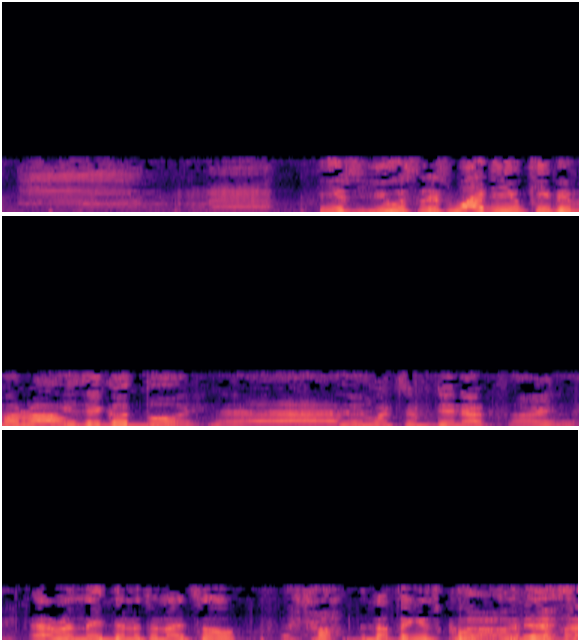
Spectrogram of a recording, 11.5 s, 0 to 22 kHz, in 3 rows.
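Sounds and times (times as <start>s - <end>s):
sheep bleating: 0.0s - 1.9s
speech: 1.4s - 11.5s
laughter: 10.7s - 11.5s.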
